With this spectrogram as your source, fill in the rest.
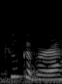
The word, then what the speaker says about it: kookaburra: Kookaburra is up here, and it's a ticka ticka because Kookaburra has 4 syllables in it.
